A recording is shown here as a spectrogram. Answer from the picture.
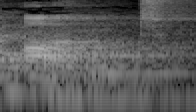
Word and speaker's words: aren't: तो इसका जो कंट्रैक्शन होता है वो होता है आंट. आंट. आर is silent hair.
